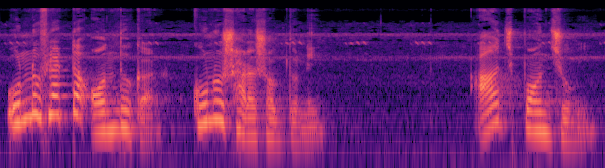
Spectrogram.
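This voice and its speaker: A woman narrating a scripted audio story in an expressive storytelling manner. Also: medium pitch, moderate pace, gravelly.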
